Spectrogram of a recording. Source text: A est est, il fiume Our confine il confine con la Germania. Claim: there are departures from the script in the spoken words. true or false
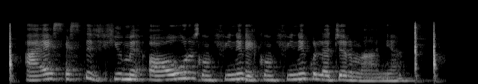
false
